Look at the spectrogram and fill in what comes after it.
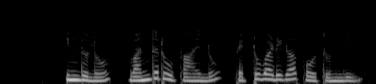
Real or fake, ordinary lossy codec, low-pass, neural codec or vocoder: real; none; 5.4 kHz; none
